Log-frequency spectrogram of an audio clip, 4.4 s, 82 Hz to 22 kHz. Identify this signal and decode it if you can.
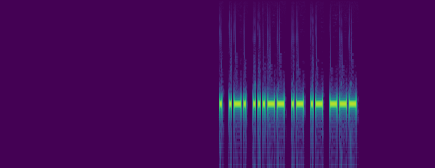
Morse code, heard as a keyed tone, about 50 wpm, 700 Hz. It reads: ER3AAO
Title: DXCC-100 Call Signs - 6 Characters - 50wpm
